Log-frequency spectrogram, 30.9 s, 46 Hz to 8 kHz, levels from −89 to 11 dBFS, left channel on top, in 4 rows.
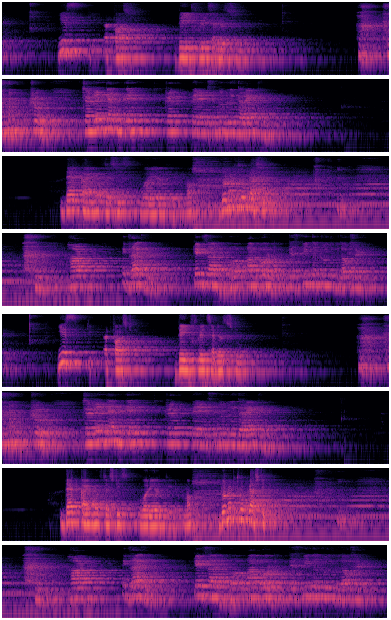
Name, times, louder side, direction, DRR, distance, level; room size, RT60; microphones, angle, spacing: voice 1, 1.1-1.5 2.0-2.5 3.5-4.8 16.6-19.3 19.8-20.9, right 4 dB, 80° right, 3 dB, 0.3 m, -28 dB
voice 2, 7.1-9.1 9.3-10.5 11.0-13.1 21.7-23.0 23.6-24.9 25.6-26.3 27.0-30.5, left 1 dB, 60° left, -4 dB, 0.9 m, -33 dB
sound 1, 19.3-24.7, equal, 15° left, 1.4 m, -47 dB
sound 2, 19.9-25.8 26.1-26.3, equal, 85° left, 1.2 m, -44 dB
5.7 x 3.1 x 2.5 m, 2.5 s
head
